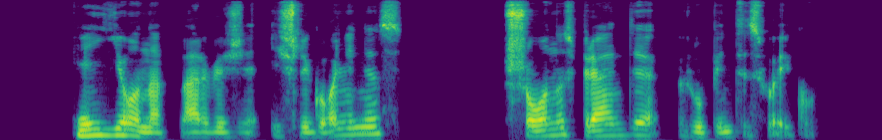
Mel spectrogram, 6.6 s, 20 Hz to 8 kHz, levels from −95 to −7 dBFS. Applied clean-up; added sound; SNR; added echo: none; none; none; none.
